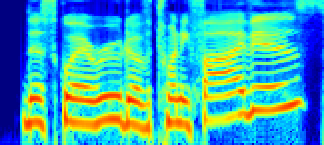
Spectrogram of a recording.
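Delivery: bored, uninterested voice. Narrator reads a character's question as he writes math on the board: bored tone. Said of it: "said in a bored tone".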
